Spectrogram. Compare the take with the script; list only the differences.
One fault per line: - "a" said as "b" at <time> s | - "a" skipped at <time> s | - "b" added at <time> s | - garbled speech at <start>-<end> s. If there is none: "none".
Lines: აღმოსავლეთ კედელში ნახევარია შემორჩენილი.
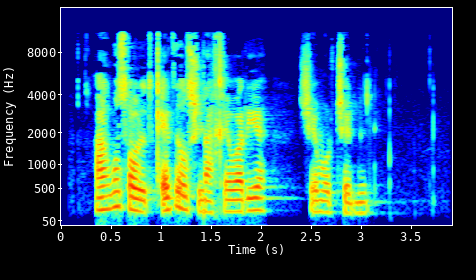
none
